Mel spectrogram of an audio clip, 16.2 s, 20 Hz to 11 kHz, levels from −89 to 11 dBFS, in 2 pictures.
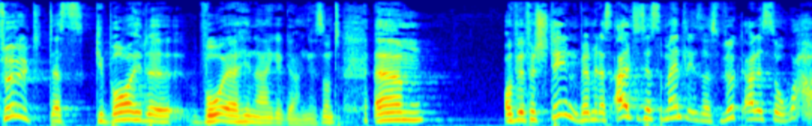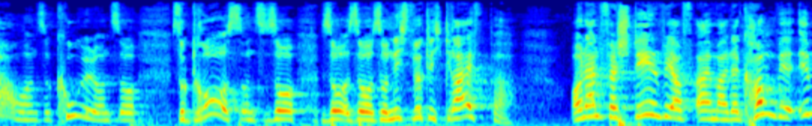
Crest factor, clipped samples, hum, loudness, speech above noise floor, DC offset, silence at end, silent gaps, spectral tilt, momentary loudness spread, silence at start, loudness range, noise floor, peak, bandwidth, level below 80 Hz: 18 dB; under 0.1%; none; -20 LUFS; 40 dB; 0.2%; 0 s; none; -4.5 dB/octave; 13 LU; 0 s; 6 LU; -59 dBFS; 0 dBFS; 10.5 kHz; -44 dBFS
